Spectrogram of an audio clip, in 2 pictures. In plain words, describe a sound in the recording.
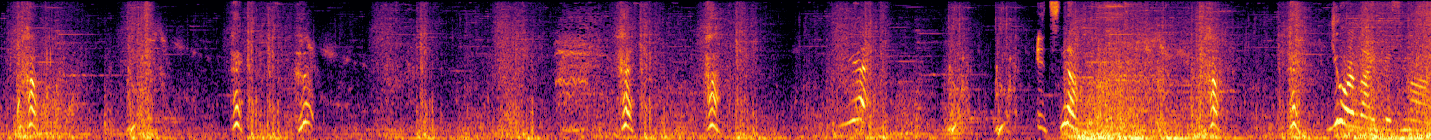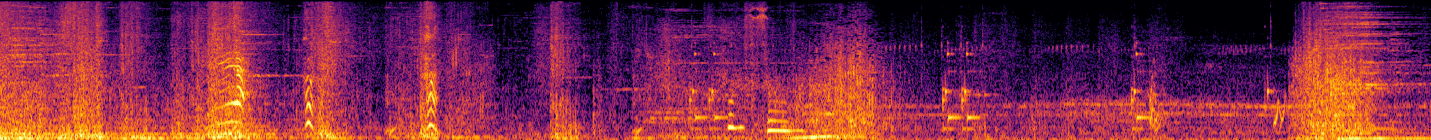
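Magic blasts and sword strikes crack and whoosh in quick bursts.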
